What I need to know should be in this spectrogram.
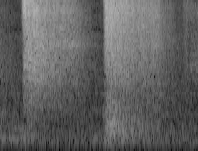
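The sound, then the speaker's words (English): Dome valves open in the ash and dust plant of a power station, releasing dust from a hopper, in two sudden, loud hissing bursts. Each burst starts sharply and then tapers over about a second above a steady background roar. “that's these dome valves opening up to allow the dust to come down from the hopper down into the valve itself, and then it will be transported with air out across.”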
